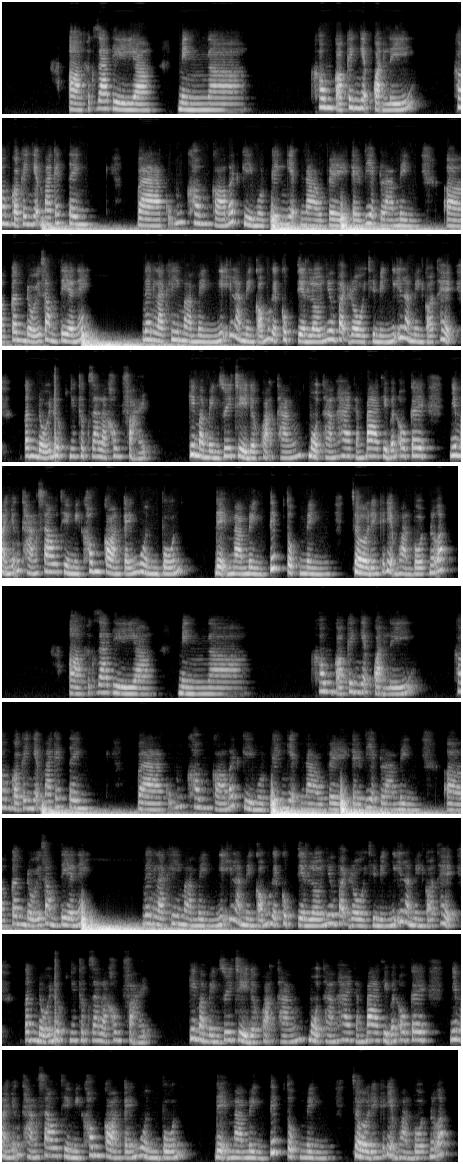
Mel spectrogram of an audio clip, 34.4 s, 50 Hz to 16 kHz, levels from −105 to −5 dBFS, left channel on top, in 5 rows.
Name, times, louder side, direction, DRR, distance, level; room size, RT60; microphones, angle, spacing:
voice 1, 1.0-2.2 2.6-3.6 4.7-6.2 6.8-8.2 8.9-13.1 13.5-15.1 15.9-20.5 21.0-22.8 23.5-27.0 27.4-30.2 30.7-32.5 32.8-34.2, left 4 dB, 55° left, 0.4 m, -30 dB
sound 1, 7.5-8.8 10.9-13.9 14.9-17.1, right 1 dB, 30° right, 0.3 m, -20 dB
5.1 x 2.2 x 2.2 m
head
